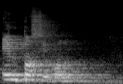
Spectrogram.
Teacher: So here po is stressed, but im is neutral. No stress on it.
